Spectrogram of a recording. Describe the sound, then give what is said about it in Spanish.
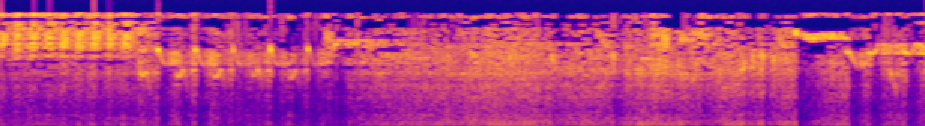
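A nightingale sings loudly, opening with a fast run of pulsing notes and then moving into sustained, warbling phrases. “Este cantor nato es el ruiseñor. Mire qué lindo que canta.”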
